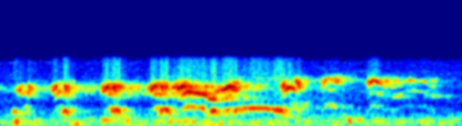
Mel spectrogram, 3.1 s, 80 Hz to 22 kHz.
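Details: Barred owls, a pair in Midtown Tulsa, heard on 8 February 2022 giving pre-visit hooting and monkey-like chatter: rapid, wavering, harmonic cackling notes about three per second, rising and falling, with a low hum behind.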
